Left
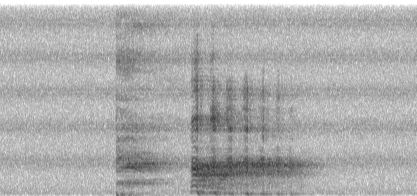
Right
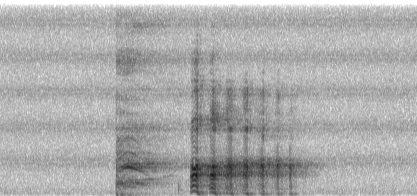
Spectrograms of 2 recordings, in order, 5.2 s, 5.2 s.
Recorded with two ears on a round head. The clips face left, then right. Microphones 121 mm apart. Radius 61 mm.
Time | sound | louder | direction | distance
1.4 | laughter | right 7 dB | 45° right (ahead or behind) | 1.5 m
